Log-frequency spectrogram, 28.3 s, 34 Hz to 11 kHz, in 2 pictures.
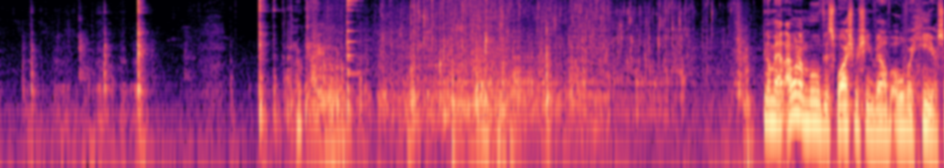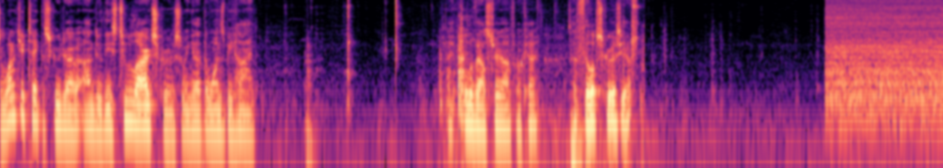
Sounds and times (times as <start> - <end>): Speech: 4.4 - 4.9, 11.4 - 18.0, 20.8 - 23.8
Water tap, faucet: 5.6 - 11.0.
